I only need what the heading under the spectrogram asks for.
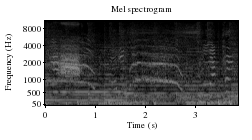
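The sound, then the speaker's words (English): A loud, goat-like bleating scream from a goat song video rings out over backing music, then a long, wavering cry is held for over a second before trailing off, with the music continuing underneath. “We'll be driving down the road, and my kids will be screaming like a goat every time they can.”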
